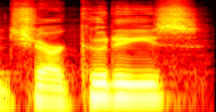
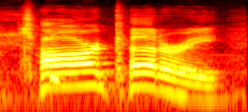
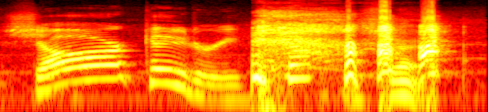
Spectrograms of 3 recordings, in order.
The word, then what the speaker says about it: charcuterie: what would you put on yours uh the charcuties yeah forward sure kid report um i don't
